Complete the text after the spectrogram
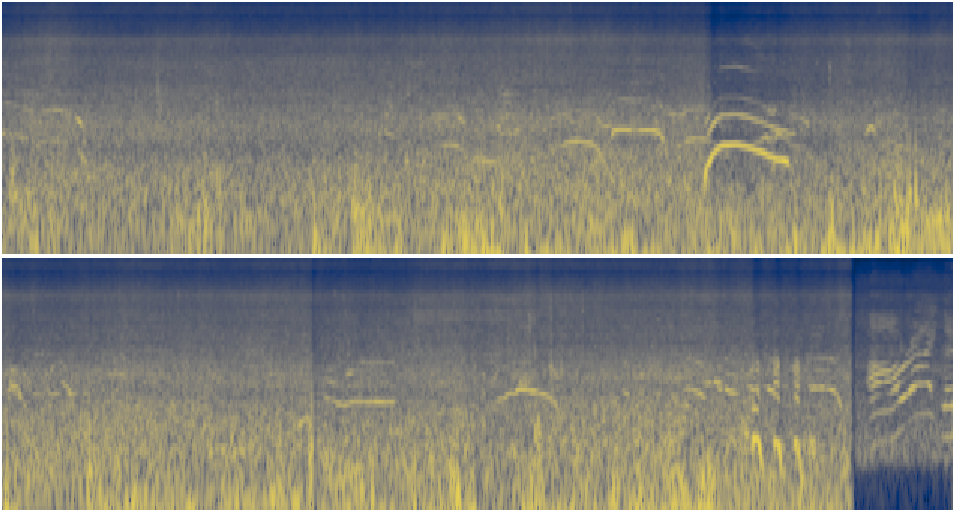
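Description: Rapids rush and roar loudly around a raft.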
